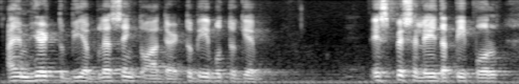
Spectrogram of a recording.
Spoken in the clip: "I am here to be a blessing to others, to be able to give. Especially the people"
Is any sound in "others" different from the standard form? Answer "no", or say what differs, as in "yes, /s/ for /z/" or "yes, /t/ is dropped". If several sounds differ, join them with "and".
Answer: yes, /z/ is dropped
